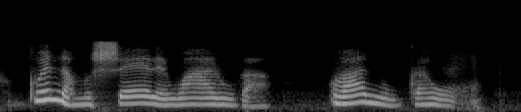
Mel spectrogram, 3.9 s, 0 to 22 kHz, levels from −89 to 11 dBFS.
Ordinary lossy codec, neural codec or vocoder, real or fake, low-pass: none; codec, 24 kHz, 0.5 kbps, DualCodec; fake; 5.4 kHz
